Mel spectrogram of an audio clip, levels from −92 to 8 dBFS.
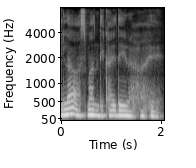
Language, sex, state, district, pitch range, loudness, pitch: Hindi, male, Arunachal Pradesh, Papum Pare, 125-145 Hz, -13 LUFS, 130 Hz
